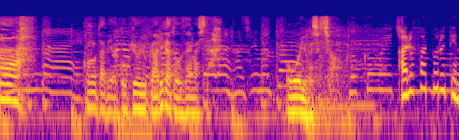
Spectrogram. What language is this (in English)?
Japanese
